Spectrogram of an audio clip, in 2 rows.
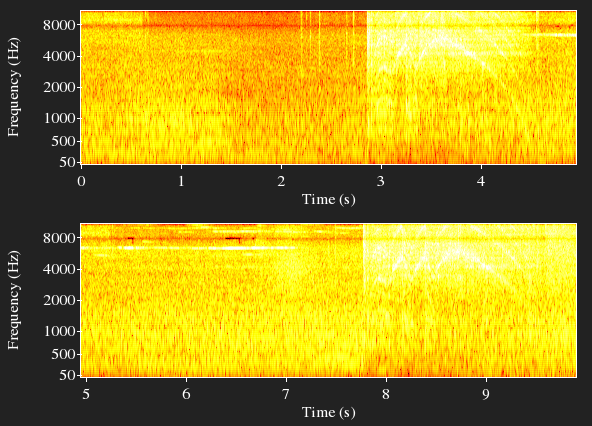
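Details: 2003 Saab 9-5 2.3T HO 235R with 132K miles on a morning start: the starter churns for several seconds at a steady rapid rhythm before it catches. It runs great once started; fuel pressure testing is being pursued.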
